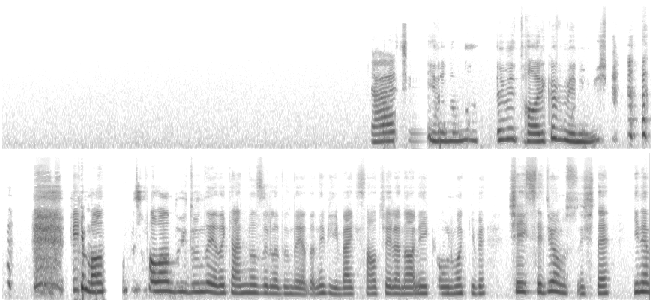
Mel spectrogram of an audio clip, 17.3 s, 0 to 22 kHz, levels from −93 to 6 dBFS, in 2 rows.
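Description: From 5.47 to 5.70 s the speech stops and is replaced by about 0.2 s of continued sound from just before: the likely cause is a long network dropout. It is one unbroken hole rather than a string of short ones. When the speech resumes, the missing 0.2 s is simply gone.

Between 9.54 and 9.93 s there is repeated packet loss, which gives a robotic sound. Five separate gaps, none longer than 42 ms, are each patched with continued sound. Together they cover about 35% of that stretch. The quick alternation of real and patched fragments makes it choppy. That distinguishes it from a single dropout.

From 10.01 to 10.29 s comes a second likely long network dropout, just before "falan duyduğunda ya da". About 0.26 s is lost. The fill fades away, leaving roughly 0.2 s of silence, a sign of a gap long enough for concealment to give up.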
